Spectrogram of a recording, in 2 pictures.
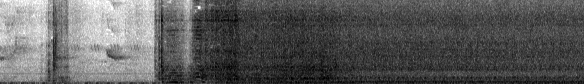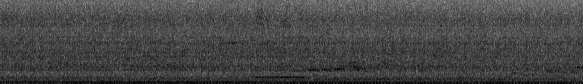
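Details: Car brought in for overheating, suspected of a condenser fan motor that doesn't spin with the AC on; engine started after topping up the radiator. A brief crank and flare, then a smooth, steady idle with no knocks or stumbles.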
